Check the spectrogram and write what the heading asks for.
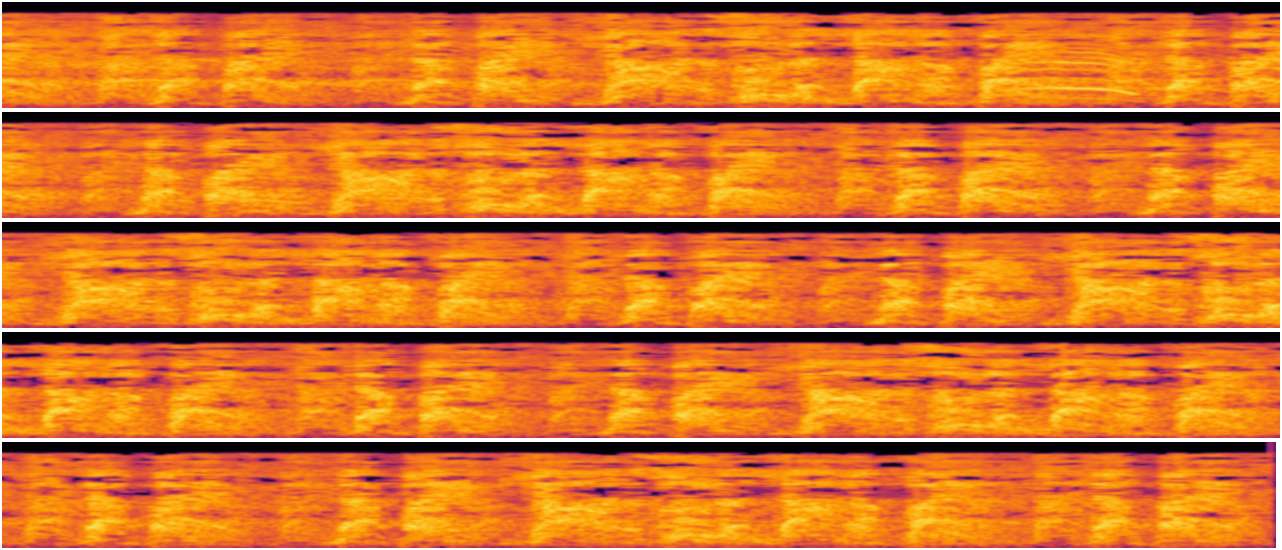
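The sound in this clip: A large crowd shouts the Labbaik slogan in loud, forceful unison, the chant returning in many rhythmic bursts that keep a steady pulse from start to finish.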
